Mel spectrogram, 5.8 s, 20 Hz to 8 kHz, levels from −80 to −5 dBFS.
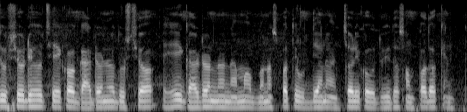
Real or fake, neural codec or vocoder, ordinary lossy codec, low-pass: real; none; none; 7.2 kHz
